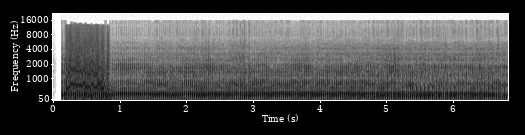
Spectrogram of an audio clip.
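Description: Yamaha RX-135 single-cylinder two-stroke motorcycle engine running as the bike is ridden at a slow, steady pace, its note holding a steady pitch. A short hiss comes in the first second.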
